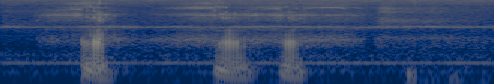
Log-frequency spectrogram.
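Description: Low rattling snorts with each breath from a sleeping dog, steady hum in the background; ordinary snoring.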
